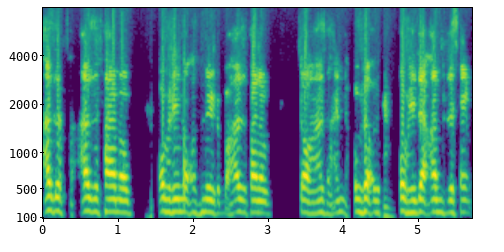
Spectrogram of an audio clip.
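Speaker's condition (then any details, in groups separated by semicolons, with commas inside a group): Cerebral palsy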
